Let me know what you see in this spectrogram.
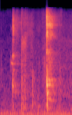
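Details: Mild child's cough: a few faint, short throaty bursts then one sharper cough in a quiet room; children often cough when short on rest or after long journeys.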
